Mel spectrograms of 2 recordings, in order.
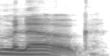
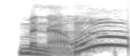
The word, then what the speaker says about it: Minogue: Yeah, and I've really been missing out on Kylie Minogue.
